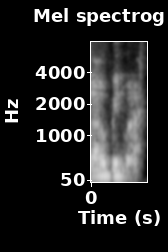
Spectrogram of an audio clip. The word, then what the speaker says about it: Albion: Yeah, Albion.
